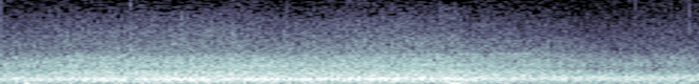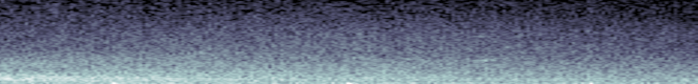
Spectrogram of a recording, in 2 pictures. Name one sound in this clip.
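A football is kicked with dull thumps.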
